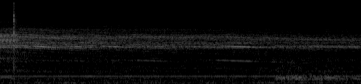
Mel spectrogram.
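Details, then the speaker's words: Opened vintage hard drive (IBM / HardCard 20) powered up on a PC: a thin steady platter whine over a low hum with no seek clicks. The platter spins but the white plastic head arm never moves. "aha as I suspected these uh white plastic arm hasn't moved"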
